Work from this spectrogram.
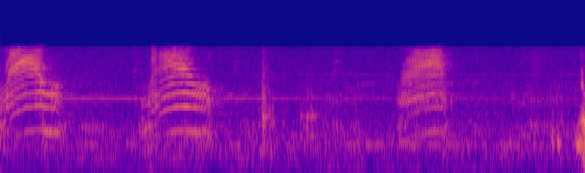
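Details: Hungry domestic cat meowing indoors, three loud drawn-out meows with rising then falling harmonics, spaced about two seconds apart, with a steady faint electrical hum and a few soft knocks between calls.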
